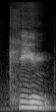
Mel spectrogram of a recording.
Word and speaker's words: ক্ষীণ: ক্ষীয় এটা শব্দের শুরুতে উচ্চারণ হলে কি হবে? ক্ষীণ, ক্ষয়িষ্ণু, দেখছেন খর মতো উচ্চারণ হয়।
